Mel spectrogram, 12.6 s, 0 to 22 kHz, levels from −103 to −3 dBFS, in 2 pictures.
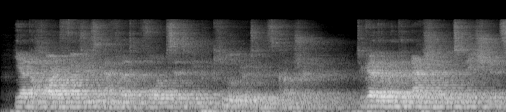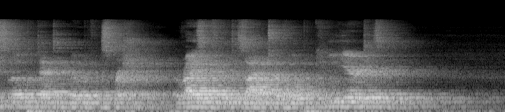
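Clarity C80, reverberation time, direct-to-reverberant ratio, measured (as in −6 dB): −2.0 dB, 2.4 s, −15.0 dB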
